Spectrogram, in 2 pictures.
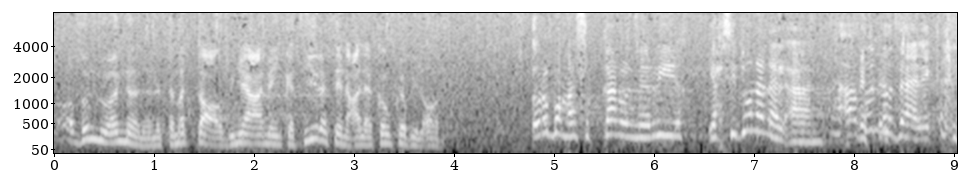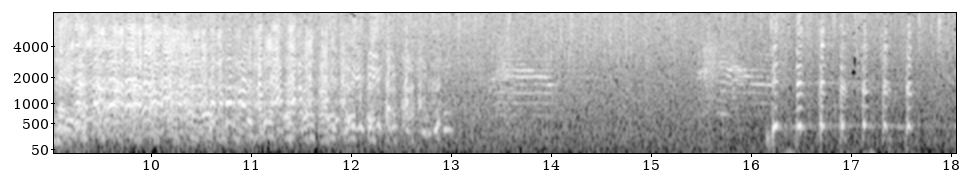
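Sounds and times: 
speech: 0.1 - 4.0, 4.8 - 13.3
laughter: 7.8 - 13.2, 16.2 - 17.8
cat meowing: 13.3 - 14.2, 15.4 - 16.4.

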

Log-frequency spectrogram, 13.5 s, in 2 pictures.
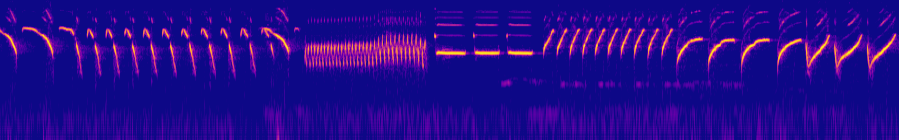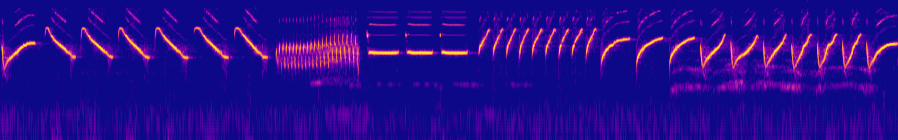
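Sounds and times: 
lovebird lure call shrill chirps in fast trills: 0.0 - 13.4.

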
